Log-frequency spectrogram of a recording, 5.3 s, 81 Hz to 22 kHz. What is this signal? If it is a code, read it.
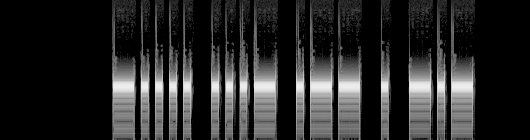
Morse code, heard as a keyed tone, about 17 wpm, 700 Hz. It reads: 6VWEK
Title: Code Groups - 5 Letter:Numbers - 17wpm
